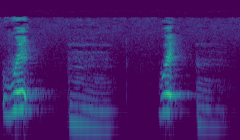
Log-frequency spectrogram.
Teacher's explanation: Let the air just come out through your nose for the N sound.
